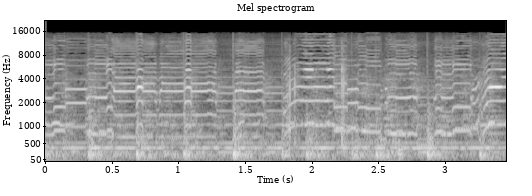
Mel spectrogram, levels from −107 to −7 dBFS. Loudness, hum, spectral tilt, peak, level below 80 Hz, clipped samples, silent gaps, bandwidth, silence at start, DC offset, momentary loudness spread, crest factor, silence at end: -18 LUFS; none; -2 dB/octave; 0 dBFS; -48 dBFS; under 0.1%; none; 15.5 kHz; 0 s; under 0.1%; 4 LU; 18 dB; 0 s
